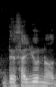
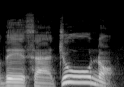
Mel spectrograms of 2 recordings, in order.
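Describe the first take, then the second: First: Said in the usual way. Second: De-sa-YUUU-no, very slow, YU held long; stress on YU. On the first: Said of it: "La palabra desayuno". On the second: Shown as a demonstration. Teacher shows the strongest syllable of desayuno, slow stress on YU. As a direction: stretch out "desayuno", swelling on the YU. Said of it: "La sílaba que suena más fuerte es yu".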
